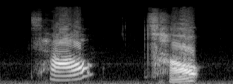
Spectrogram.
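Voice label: "cao2", Mandarin Chinese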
